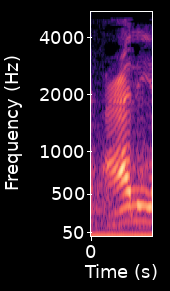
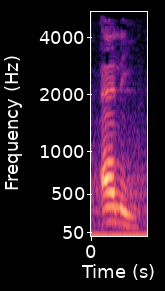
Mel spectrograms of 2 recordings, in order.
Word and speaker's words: علي: بعض أصحاب المناطق هنا في اليمن ينطقون العين همزة، يقول ا مثلا علي، يقول يا ألي ألي، هذا أصحاب تهامة يقول ألي، هذا خطأ، بل هو عالي، عاليهم عاليهم، ما تقول آليهم.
